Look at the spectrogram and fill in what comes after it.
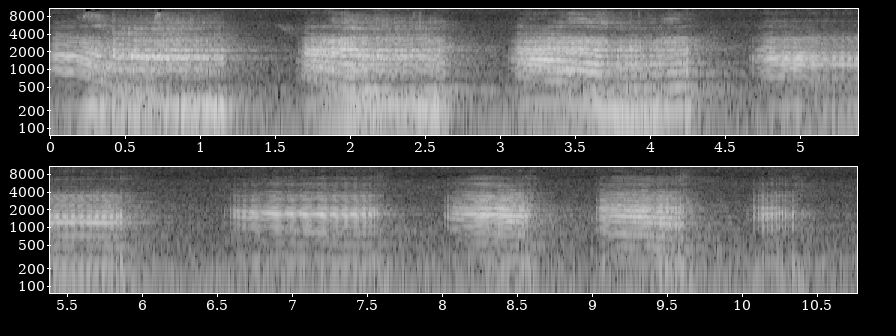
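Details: A red deer stag in Abruzzo, Lazio and Molise National Park, Italy, gives a run of powerful, throaty bellows, each roar about a second long with brief pauses, rough and groaning, falling slightly in pitch at the ends.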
